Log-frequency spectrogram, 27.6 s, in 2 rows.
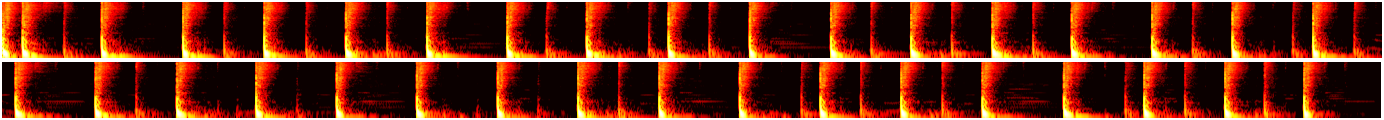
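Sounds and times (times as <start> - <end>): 
snare drum: 0.0 - 27.3.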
